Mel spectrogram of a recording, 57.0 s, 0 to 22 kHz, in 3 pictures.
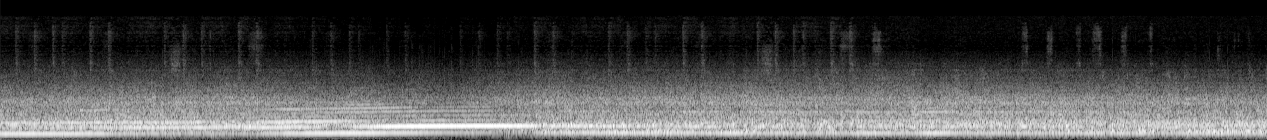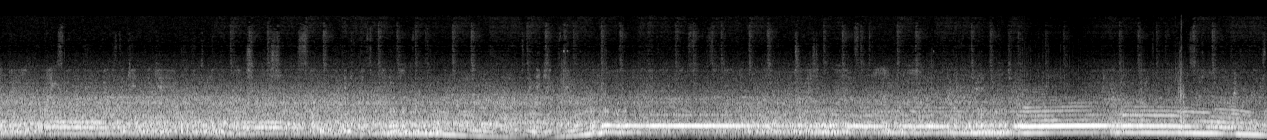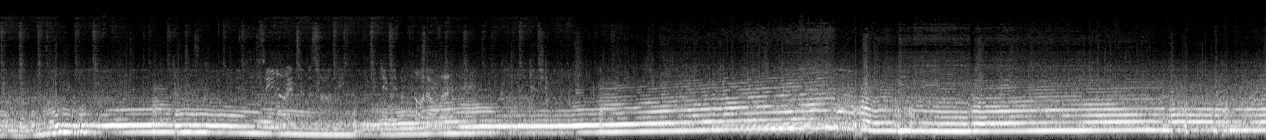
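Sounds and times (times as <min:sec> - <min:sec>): car engine revving under load: 0:00.0 - 0:57.0.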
